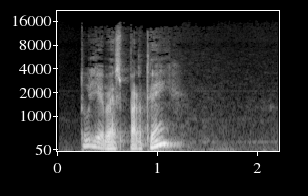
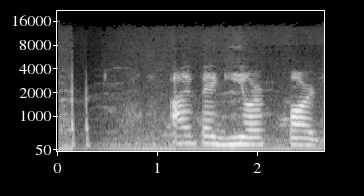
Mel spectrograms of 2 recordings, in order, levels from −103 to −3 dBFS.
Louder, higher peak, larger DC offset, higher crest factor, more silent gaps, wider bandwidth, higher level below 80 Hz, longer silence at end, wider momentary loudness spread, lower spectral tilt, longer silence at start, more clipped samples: second, -19 LUFS vs -15 LUFS; about the same, -2 dBFS vs 0 dBFS; neither; about the same, 20 dB vs 16 dB; neither; first, 13.5 kHz vs 12 kHz; about the same, -44 dBFS vs -48 dBFS; first, 0.95 s vs 0 s; second, 9 LU vs 20 LU; about the same, -6.5 dB/octave vs -7 dB/octave; first, 0.25 s vs 0 s; neither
